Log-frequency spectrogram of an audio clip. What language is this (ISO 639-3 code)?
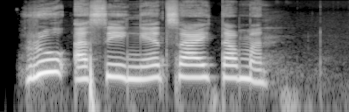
kln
